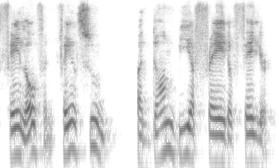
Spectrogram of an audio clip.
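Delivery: normal talking voice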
